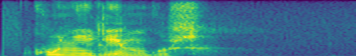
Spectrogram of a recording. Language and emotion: Russian, neutral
